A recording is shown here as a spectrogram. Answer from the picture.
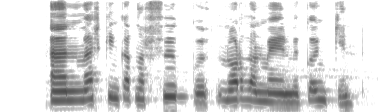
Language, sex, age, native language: Icelandic, female, 50-59, Icelandic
